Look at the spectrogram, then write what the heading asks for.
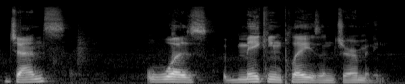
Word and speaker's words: Jens: My mom says my name in Spanish like it ends with a G, like Jeng.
